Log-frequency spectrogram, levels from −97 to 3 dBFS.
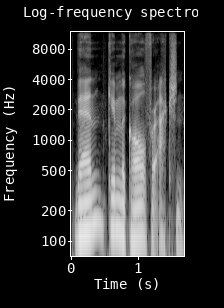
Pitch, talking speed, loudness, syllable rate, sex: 110 Hz, 210 wpm, -16 LUFS, 4.4 syllables/s, male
